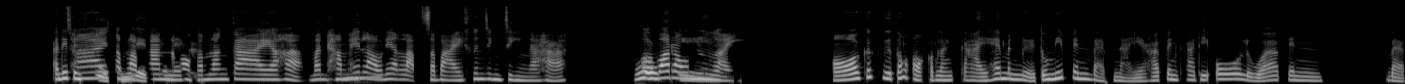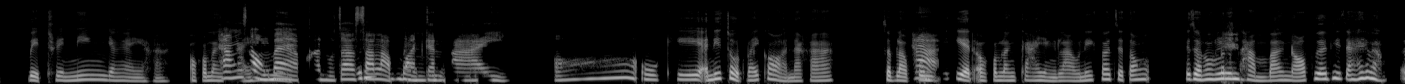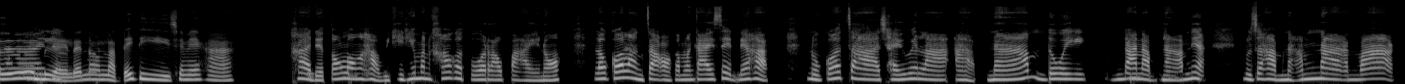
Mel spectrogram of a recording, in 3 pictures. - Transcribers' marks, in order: other background noise
- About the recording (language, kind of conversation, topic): Thai, podcast, คุณมีพิธีกรรมก่อนนอนแบบไหนที่ช่วยให้หลับสบายและพักผ่อนได้ดีขึ้นบ้างไหม?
